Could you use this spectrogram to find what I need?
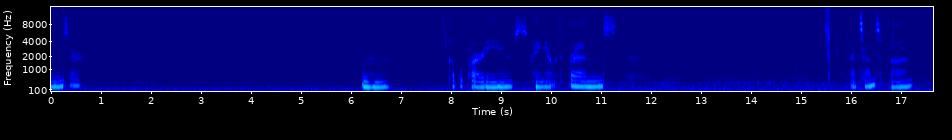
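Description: A young woman speaks close to a microphone, calmly and in short bursts.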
